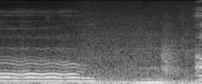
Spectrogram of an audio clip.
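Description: An elderly man singing a long held, wavering note of a Telugu song, which ends about halfway through; a short pause follows before the singing resumes.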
